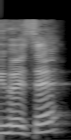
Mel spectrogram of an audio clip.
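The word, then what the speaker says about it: حَ: মুখ দিয়ে হালকা বাতাস বের করতে হবে, গলাটা চেপে উচ্চারণ করতে হবে। হা জবর হা।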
